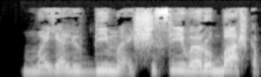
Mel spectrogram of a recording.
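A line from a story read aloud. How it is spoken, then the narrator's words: Hoofed god growling. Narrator (Russian): прорычал парнокопытный бог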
